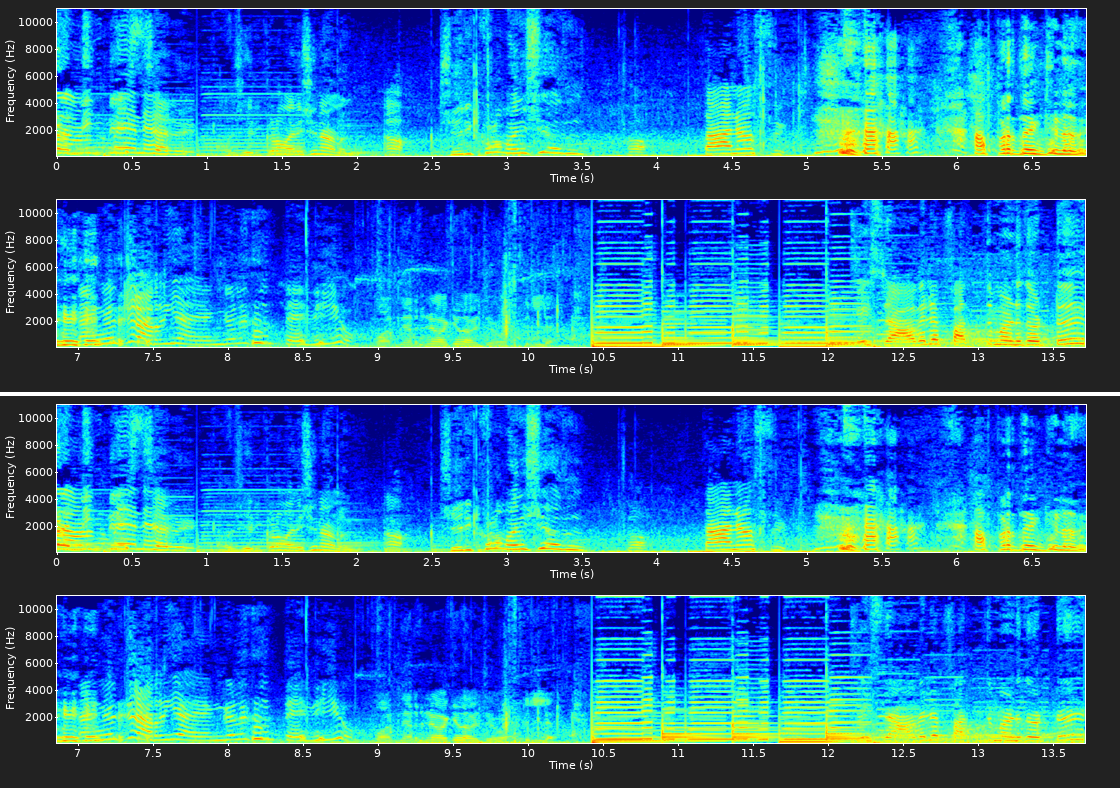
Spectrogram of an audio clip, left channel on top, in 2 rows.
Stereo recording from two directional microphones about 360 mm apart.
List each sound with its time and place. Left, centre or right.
0.0 s music: centre
1.5 s a woman's voice: centre
4.3 s a woman's voice: centre
5.0 s speech: left
7.2 s a woman's voice: centre
9.4 s speech: centre
10.4 s music: centre
12.4 s a woman's voice: centre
